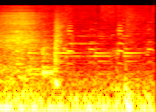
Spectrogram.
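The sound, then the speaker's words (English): A voice imitates a goose, letting out a couple of loud, raspy honks with an eerie, drawn-out quality, over a steady noisy background and with no talking. “Sounds like a haunted goose.”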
